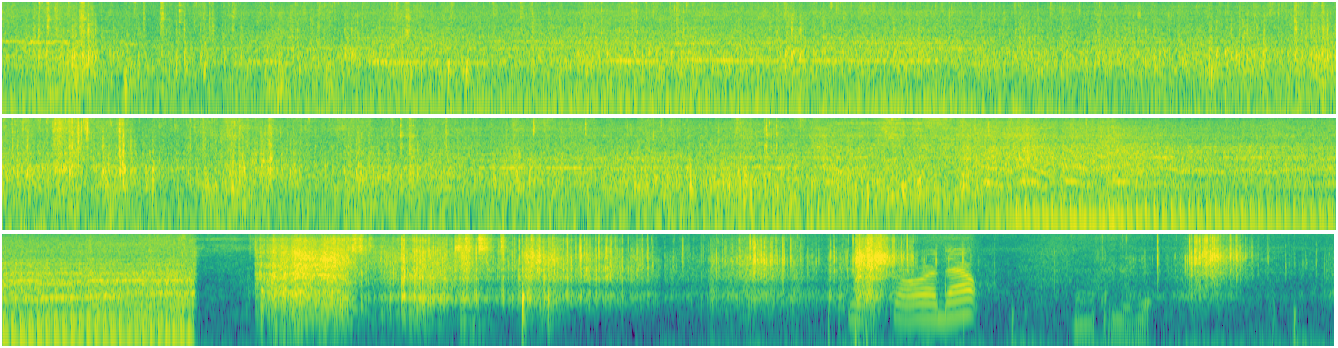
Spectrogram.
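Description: Side-by-side UTV driving along a rocky dirt trail: a steady low engine drone with tyres crackling over gravel. It cuts off abruptly about fourteen seconds in, leaving much quieter outdoor sounds.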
